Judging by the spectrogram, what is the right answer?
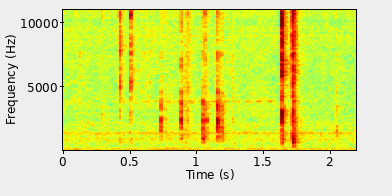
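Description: Fingers type on a computer keyboard, tapping out a short run of crisp, close keystrokes in an irregular rhythm before one louder final press of the Enter key.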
